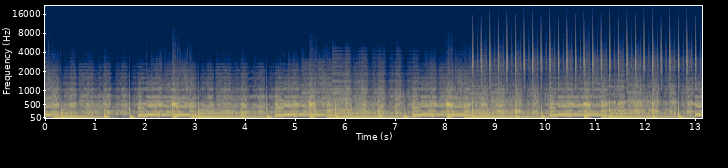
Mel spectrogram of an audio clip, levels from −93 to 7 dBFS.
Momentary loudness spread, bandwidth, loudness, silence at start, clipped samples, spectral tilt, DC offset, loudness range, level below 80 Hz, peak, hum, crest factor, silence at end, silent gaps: 4 LU; 6.4 kHz; -19 LUFS; 0 s; under 0.1%; -9 dB/octave; under 0.1%; 1 LU; -20 dBFS; -2 dBFS; none; 14 dB; 0 s; none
